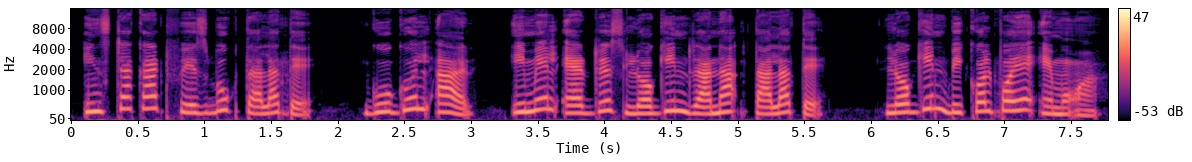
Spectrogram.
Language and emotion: Santali, neutral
